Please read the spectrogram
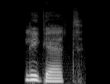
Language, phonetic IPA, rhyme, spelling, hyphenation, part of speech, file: Hungarian, [ˈliɡɛt], -ɛt, liget, li‧get, noun, Hu-liget.ogg
- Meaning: grove (a medium-sized collection of trees), park (in the most common English translation of Városliget and Népliget)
